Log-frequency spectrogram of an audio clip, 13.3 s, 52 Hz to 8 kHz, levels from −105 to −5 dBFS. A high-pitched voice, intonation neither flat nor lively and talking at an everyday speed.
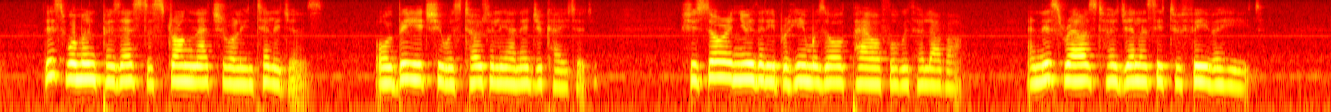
No: high, 205 Hz; narrow, 2.2 semitones; average, 145 wpm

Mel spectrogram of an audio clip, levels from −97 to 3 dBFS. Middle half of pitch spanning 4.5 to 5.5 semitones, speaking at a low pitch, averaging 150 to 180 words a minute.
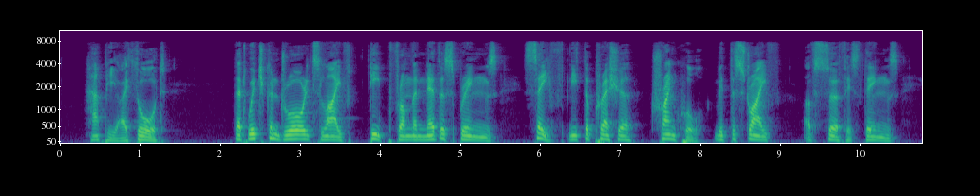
No: average, 4.9 semitones; low, 110 Hz; average, 140 wpm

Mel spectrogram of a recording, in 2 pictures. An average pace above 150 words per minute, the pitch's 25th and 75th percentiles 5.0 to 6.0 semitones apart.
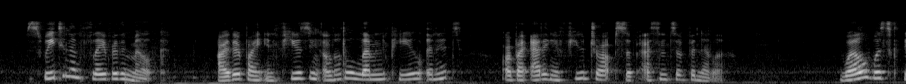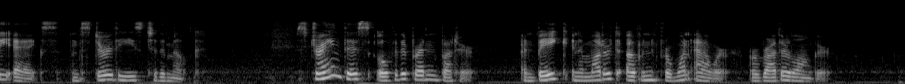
Yes: average, 175 wpm; wide, 5.5 semitones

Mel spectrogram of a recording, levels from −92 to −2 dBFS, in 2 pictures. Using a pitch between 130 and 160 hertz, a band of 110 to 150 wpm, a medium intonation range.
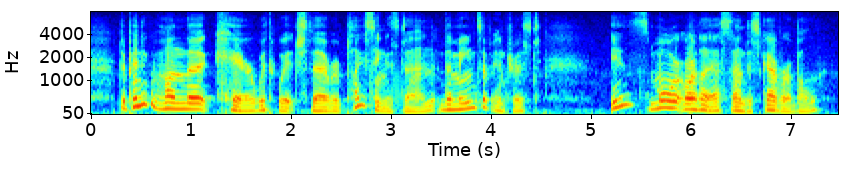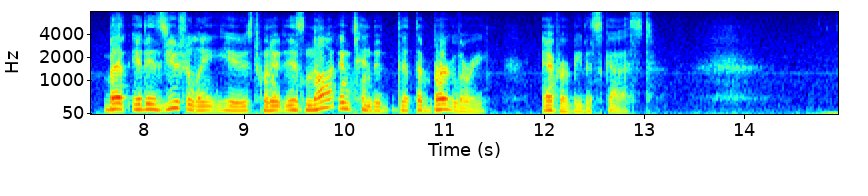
No: low, 135 Hz; average, 140 wpm; wide, 6.4 semitones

